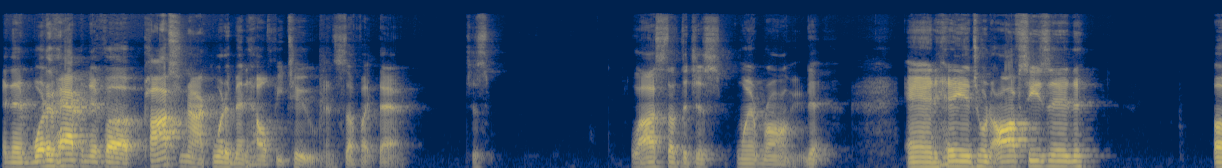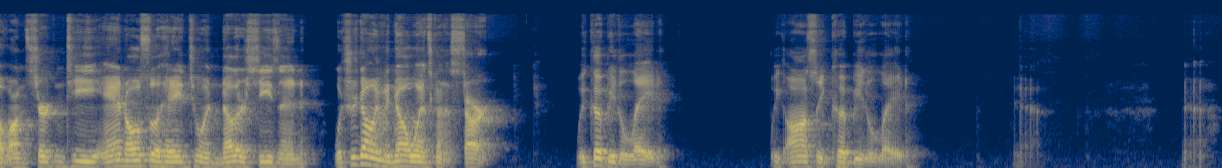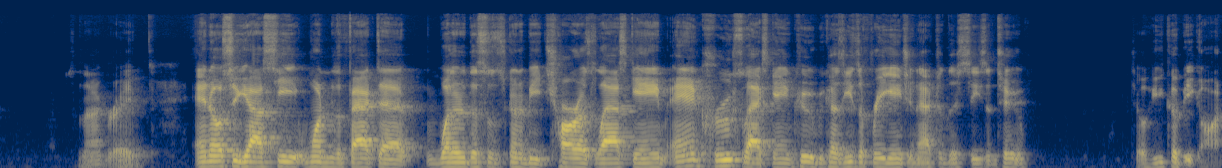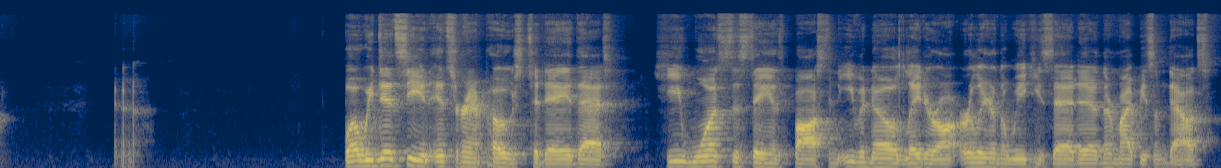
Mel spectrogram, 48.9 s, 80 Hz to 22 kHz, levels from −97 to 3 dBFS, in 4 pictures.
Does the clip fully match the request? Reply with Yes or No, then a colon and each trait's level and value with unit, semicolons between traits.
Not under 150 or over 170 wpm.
Yes: average, 165 wpm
